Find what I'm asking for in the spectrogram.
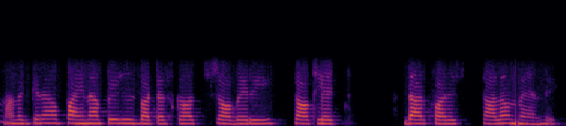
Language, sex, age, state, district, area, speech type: Telugu, female, 18-30, Telangana, Narayanpet, rural, conversation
